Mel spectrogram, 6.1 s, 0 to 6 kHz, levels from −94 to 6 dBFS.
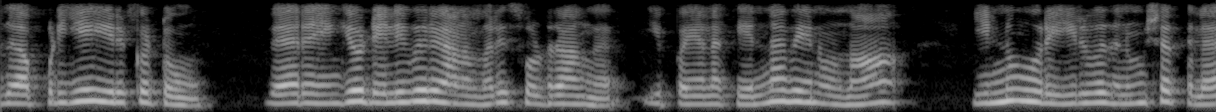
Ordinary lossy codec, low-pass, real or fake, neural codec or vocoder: none; 5.4 kHz; fake; vocoder, 22.05 kHz, 80 mel bands, WaveNeXt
